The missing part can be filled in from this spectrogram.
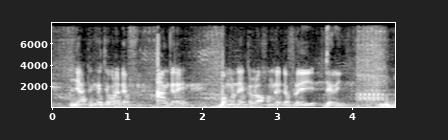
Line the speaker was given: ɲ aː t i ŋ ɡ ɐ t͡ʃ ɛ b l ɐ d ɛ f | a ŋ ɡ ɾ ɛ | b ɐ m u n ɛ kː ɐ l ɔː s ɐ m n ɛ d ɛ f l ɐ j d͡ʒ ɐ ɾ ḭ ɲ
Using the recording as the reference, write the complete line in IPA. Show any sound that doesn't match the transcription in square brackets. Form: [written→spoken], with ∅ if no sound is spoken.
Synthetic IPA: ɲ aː t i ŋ ɡ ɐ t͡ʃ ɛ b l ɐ d ɛ f | a ŋ ɡ ɾ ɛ | b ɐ m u n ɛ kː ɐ l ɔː [s→x] ɐ m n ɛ d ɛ f l ɐ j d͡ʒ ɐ ɾ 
